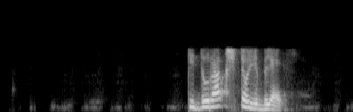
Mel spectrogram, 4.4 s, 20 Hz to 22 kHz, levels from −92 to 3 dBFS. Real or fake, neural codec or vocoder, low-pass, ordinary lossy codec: fake; codec, 24 kHz, 1.5 kbps, HILCodec; 3.6 kHz; Opus, 32 kbps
